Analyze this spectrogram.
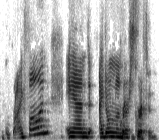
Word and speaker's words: Gryphon: Griffin. Oh, wait, are you sure it's not Gryphon? Positive. Wait, why is it Griffin? It's not spelled like Griffin, let me tell you that. PH makes an F sound.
